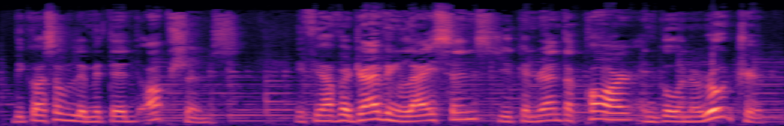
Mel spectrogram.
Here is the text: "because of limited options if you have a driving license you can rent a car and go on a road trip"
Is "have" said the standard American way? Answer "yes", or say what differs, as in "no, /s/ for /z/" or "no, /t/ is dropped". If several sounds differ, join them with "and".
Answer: yes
